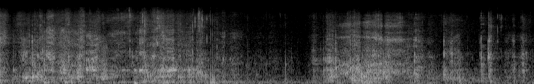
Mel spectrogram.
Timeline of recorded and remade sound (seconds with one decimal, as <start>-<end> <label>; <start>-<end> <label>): 0.0-1.1 remade; 1.1-4.3 recorded; 4.3-5.3 remade

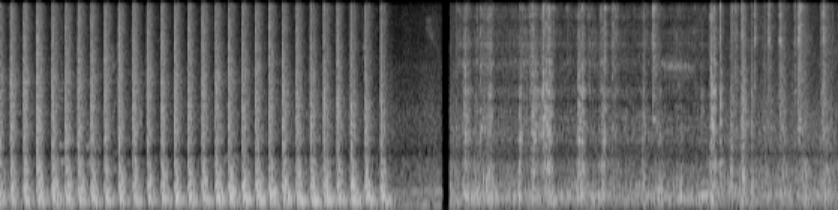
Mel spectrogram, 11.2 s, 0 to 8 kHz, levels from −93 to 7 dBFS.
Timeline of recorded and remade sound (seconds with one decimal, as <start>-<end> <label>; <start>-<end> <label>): 0.0-6.1 recorded; 6.1-9.6 remade; 9.6-11.2 recorded

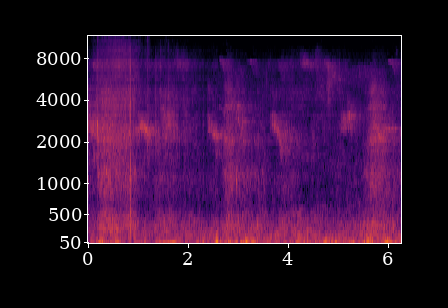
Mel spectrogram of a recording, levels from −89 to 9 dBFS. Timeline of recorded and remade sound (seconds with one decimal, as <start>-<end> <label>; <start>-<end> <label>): 0.0-2.6 remade; 2.6-3.6 recorded; 3.6-5.2 remade; 5.2-6.3 recorded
